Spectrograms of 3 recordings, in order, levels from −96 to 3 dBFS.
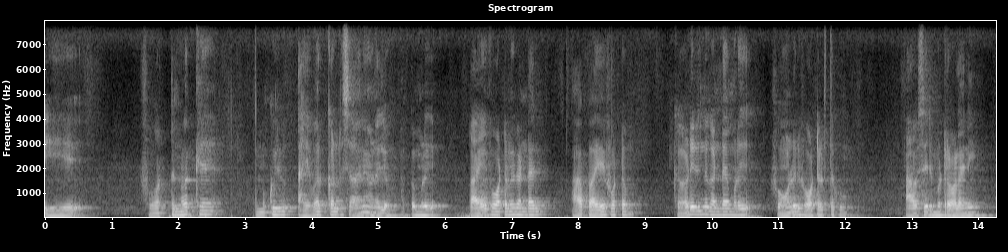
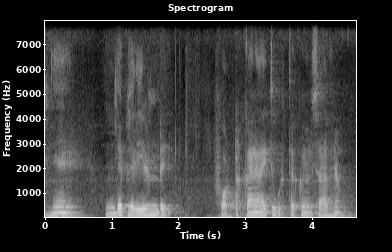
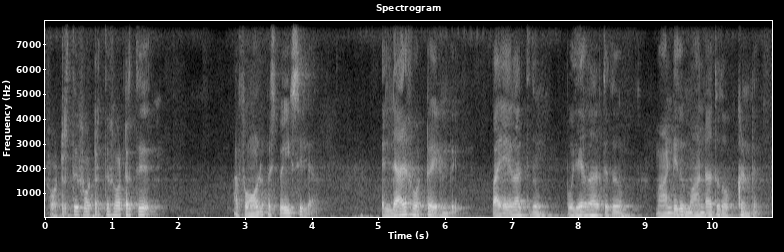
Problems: none marked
